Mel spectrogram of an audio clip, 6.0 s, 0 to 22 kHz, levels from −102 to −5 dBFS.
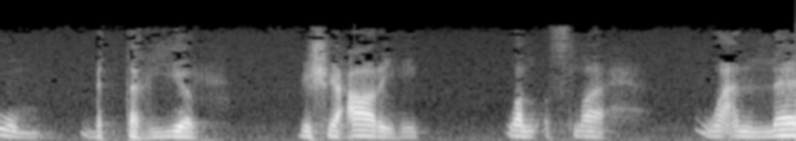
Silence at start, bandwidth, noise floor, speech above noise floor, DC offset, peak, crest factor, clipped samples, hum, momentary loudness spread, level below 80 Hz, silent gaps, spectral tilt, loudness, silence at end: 0 s; 10.5 kHz; -54 dBFS; 36 dB; under 0.1%; 0 dBFS; 20 dB; under 0.1%; none; 20 LU; -48 dBFS; none; -6.5 dB/octave; -19 LUFS; 0 s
